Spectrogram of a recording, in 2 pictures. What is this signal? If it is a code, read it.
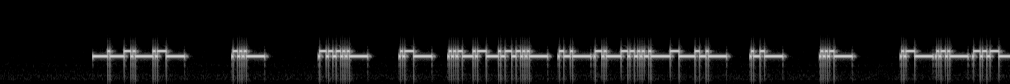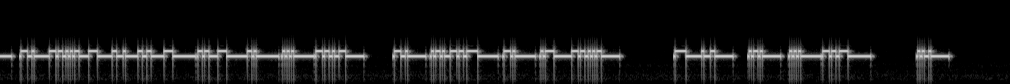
TTY/TDD text telephone tones (45.45 baud Baudot), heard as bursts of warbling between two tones, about 400 Hz shift, 1600 Hz centre. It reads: HER RESEARCH FOCUSED ON SOCIOLOGY AND THE STUDY OF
